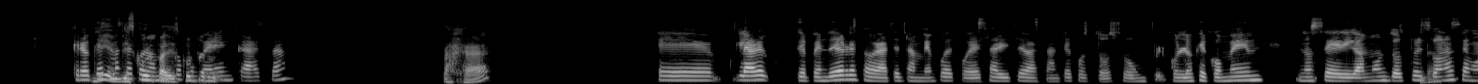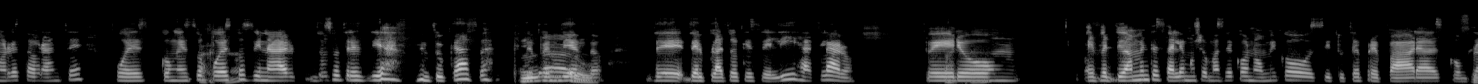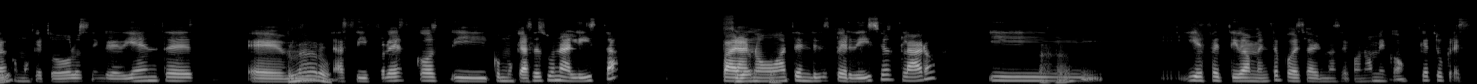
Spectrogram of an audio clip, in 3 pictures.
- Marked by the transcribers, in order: static; unintelligible speech; other background noise; laughing while speaking: "días, en tu casa"
- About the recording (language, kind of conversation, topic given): Spanish, unstructured, ¿Crees que cocinar en casa es mejor que comer fuera?
- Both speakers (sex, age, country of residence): female, 35-39, United States; male, 50-54, United States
